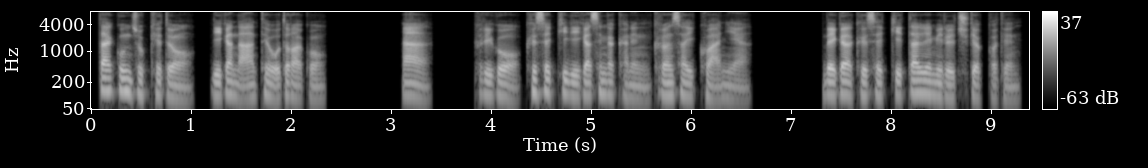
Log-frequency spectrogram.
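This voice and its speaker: A man voicing a calm, polite stranger who turns out to be a cold killer, in a horror story told in a quiet, composed way. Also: low-pitched, no room sound, studio quality. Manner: quiet, composed, chillingly casual.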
